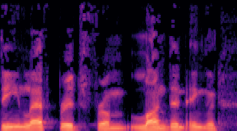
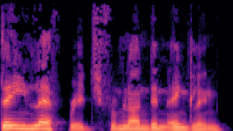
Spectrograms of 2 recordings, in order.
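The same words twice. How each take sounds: First: It is said in a plain American accent. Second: It is said in a put-on British accent. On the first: The speaker calls it wrong. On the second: The speaker calls it right.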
